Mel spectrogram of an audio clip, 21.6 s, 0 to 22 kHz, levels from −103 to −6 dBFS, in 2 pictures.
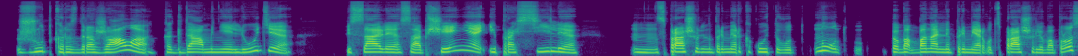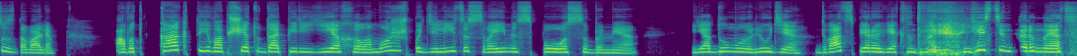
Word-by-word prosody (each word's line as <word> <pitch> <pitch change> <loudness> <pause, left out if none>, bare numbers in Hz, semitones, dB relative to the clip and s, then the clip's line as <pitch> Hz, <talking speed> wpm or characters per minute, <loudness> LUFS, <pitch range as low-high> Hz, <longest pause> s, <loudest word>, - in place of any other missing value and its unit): жутко 195 +3 -5
раздражало, 185 - +1
когда 185 +2 0
мне 190 0 -4
люди 235 +9 -3 0.5
писали 205 -3 +3
сообщения, 210 - +2
и 200 - -6
просили, 200 0 -3 0.6
м, 180 -2 -6
спрашивали, 215 +1 +3
например, 190 -1 -5
какую-то 205 -3 -6
вот, 165 -1 -8 0.2
ну 275 +6 -1
вот 200 -3 -8
у - - -19 0.4
ба 200 0 +1
банальный 200 0 +2
пример, 175 -4 0
вот 165 -1 -10
спрашивали, 190 -2 +2
вопросы 255 - -2
задавали: 175 -5 -3 0.6
"А - - +3
вот 215 0 -2
как 305 +4 +6
ты 265 -1 -2
вообще 240 +2 +3
туда 230 -2 +1
переехала? 215 -3 -1
Можешь 275 +9 -2
поделиться 230 +4 -3
своими 215 0 -2
способами?". 185 -7 -3 0.5
Я 205 +3 +1
думаю: 220 -2 -2
люди, 190 -6 -2
21 220 +3 +2
век 200 0 -2
на 210 - -2
дворе, 190 +3 +6
есть 305 +8 +4
интернет. 245 -5 +4
205 Hz, 120 wpm, -22 LUFS, 185-230 Hz, 0.6 s, как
